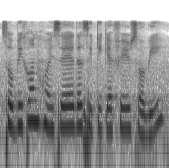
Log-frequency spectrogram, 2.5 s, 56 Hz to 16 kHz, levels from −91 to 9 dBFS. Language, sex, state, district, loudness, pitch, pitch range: Assamese, female, Assam, Kamrup Metropolitan, -14 LUFS, 225 Hz, 215-235 Hz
